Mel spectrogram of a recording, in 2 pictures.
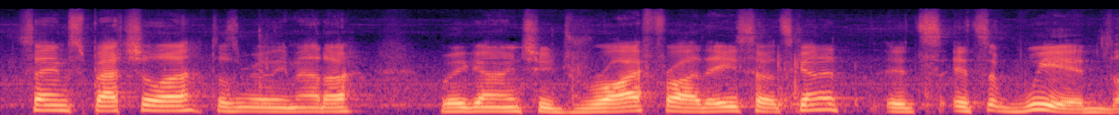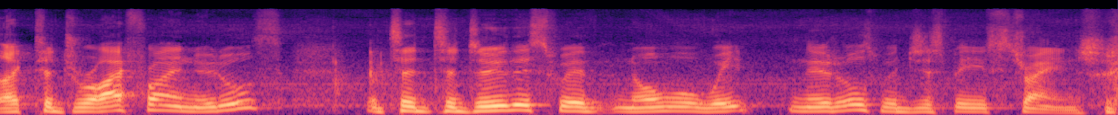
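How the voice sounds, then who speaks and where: This cooking channel host, a young man with a mild Australian accent, chats loosely on a live stream while answering viewer questions, relaxed and rambling, laughing often and saying um a lot. His voice sits at medium pitch, with a little hiss or hum in the audio.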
